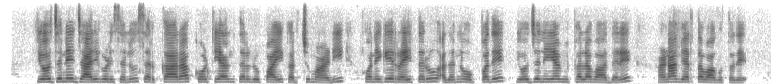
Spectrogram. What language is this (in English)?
Kannada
